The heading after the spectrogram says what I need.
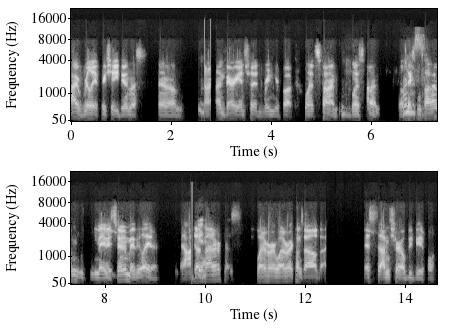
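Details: Adult male speaker; Normal conversational speech.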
